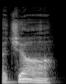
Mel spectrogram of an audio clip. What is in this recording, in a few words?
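"ajar", British English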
